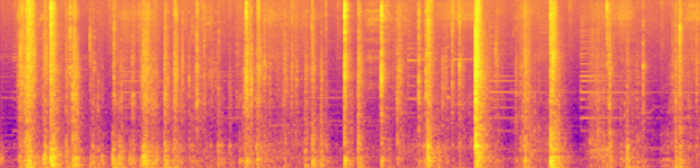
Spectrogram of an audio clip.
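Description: Plastic freezer baskets knocking and clicking against the metal drawer slide rails as they are set in place, the mounting tabs snapping in. A series of hollow thunks, two louder ones about a second apart in the second half.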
